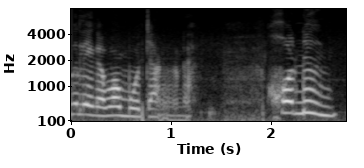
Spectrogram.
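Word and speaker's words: Mojang: กับ บริษัท โมจัง หรือ โม แจง นั่น แหละ ผม เขา เรียก ว่า โม แจง นะ ทุก คน แต่ มัน อ่าน ว่า โมจัง และ ผู้ เล่น Minecraft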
